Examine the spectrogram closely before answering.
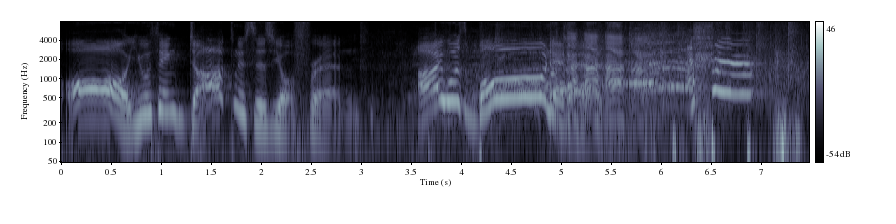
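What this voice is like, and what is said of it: Bane impression. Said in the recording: “Bane is an impression ... That's your go-to impression, Bane.”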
